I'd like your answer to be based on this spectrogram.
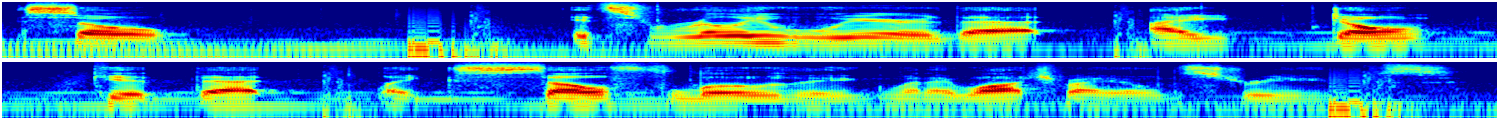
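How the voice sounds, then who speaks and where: Chatting while he streams a game, a young adult man rambles along in a self-deprecating way, full of fillers. He speaks slowly with little pitch movement, his voice on the high side, a bit bright, and slightly nasal because of allergies.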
